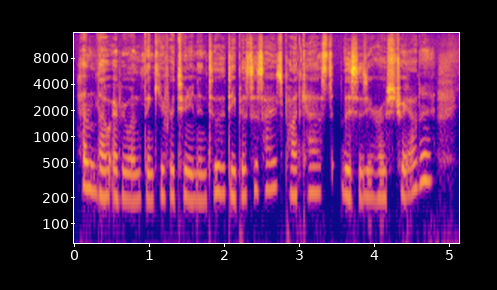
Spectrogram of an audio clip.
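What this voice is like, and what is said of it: Sick-sounding voice. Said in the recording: “I don't know if you guys can hear in my voice, but I'm sick.”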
